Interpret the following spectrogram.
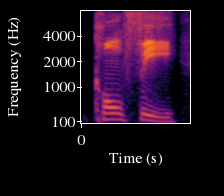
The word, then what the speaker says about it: confit: it out loud yeah cold fee it's spelled confit so that's us americans have a problem with it but anyway basically it it's sounds like cold yeah exactly cold freedom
